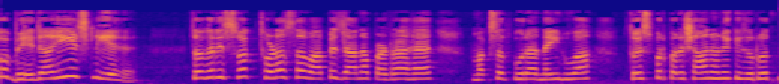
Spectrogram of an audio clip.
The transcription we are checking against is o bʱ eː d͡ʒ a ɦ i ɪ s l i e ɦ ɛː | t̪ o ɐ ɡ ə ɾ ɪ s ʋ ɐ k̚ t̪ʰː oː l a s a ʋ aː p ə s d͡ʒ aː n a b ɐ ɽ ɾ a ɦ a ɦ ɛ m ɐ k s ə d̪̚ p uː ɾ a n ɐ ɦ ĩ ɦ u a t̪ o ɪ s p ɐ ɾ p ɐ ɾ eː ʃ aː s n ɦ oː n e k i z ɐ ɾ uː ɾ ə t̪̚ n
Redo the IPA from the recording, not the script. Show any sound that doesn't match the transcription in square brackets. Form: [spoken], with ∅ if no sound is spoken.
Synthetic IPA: o bʱ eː d͡ʒ a ɦ i ɪ s l i e ɦ ɛː | t̪ o ɐ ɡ ə ɾ ɪ s ʋ ɐ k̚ t̪ʰː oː [ɽ] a s a ʋ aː p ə s d͡ʒ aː n a [p] ɐ ɽ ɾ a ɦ a ɦ ɛ m ɐ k s ə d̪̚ p uː ɾ a n ɐ ɦ ĩ ɦ u a t̪ o ɪ s p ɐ ɾ p ɐ ɾ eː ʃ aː [∅] n ɦ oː n e k i z ɐ ɾ uː ɾ ə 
